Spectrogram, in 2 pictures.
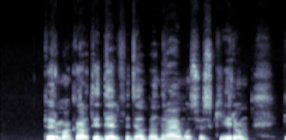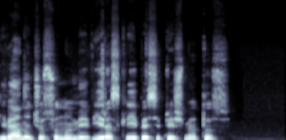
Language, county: Lithuanian, Šiauliai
